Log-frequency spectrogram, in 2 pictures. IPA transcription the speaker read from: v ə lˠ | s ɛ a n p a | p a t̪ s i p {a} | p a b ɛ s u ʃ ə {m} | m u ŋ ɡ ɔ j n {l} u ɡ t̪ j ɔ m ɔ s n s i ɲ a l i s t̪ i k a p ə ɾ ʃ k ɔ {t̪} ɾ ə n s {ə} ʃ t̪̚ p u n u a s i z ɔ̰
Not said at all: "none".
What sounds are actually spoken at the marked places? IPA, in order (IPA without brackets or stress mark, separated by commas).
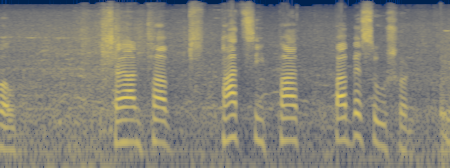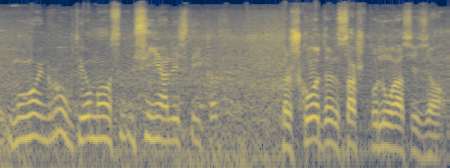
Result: a, n, r, d̪, a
